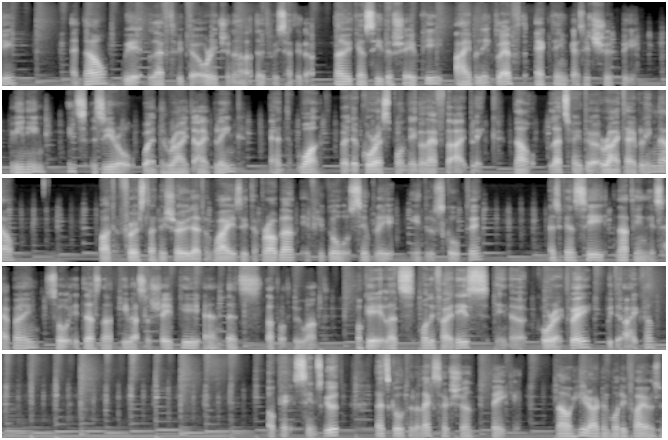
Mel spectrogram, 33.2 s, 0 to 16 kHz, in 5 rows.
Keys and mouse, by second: 0.2 drag, 10.0 click, 13.8 click, 14.4-15.7 drag, 16.1 click, 16.6 drag, 17.3-18.2 drag, 19.2 click, 24.8 click, 26.1 f, 26.6 click, 27.2 click, 28.4 click, 30.3 click, 31.3 click.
